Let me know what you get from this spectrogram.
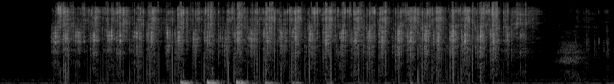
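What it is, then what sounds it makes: Crankbait lure with mixed rattles (large clackers and BBs). A plastic 6th Sense crankbait fishing lure is shaken, its internal rattles of big clankers and BBs, with a whole bunch in the head, mixing to make a distinctive knock. A dense, bright, rapid rattling clatter starts after a brief silence and runs steadily for about five seconds, then drops to a faint softer tail.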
